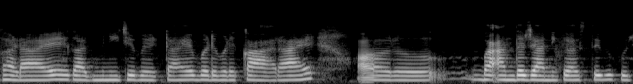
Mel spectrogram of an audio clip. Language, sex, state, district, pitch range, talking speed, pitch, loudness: Hindi, female, Chandigarh, Chandigarh, 200-215 Hz, 190 wpm, 205 Hz, -20 LUFS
